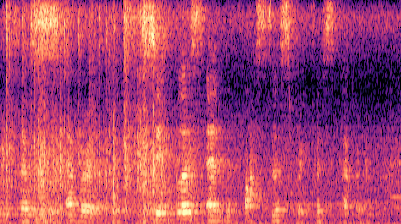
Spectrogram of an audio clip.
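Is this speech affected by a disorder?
No.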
